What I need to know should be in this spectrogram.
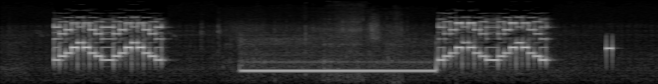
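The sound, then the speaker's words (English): A cell phone rings with a bright, repeating electronic melody from an incoming call placed from a house phone, in two bursts separated by a steady humming tone, followed by a single short beep as the caller hangs up. No one speaks. “I am going to use the regular phone, house phone, and call my cell phone, and I will show you what happens when you do that.”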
